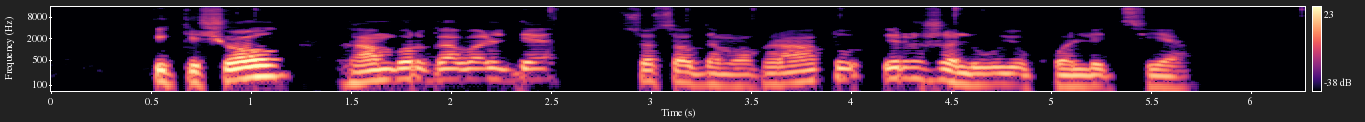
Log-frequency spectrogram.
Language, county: Lithuanian, Vilnius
